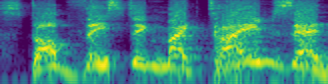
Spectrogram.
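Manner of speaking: put-on high-pitched, pushed German accent. Asked to give her a German accent, the speaker tries Siegfried's German accent. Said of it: "me trying to do a German accent".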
